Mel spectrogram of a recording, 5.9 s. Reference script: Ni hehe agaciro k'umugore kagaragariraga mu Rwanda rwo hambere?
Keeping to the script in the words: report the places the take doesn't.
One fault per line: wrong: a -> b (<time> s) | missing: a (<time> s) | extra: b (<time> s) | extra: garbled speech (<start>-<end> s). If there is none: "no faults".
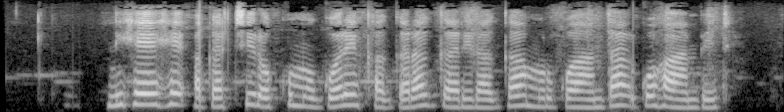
no faults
